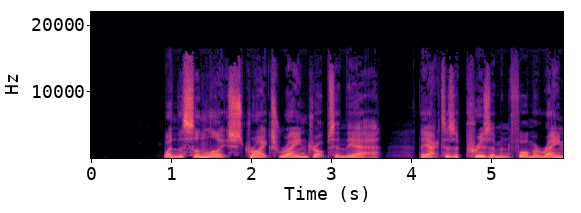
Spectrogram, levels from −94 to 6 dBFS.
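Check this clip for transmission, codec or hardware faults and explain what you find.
One codec fault is audible. At 0.91 s, just before "the sunlight strikes raindrops", compressed frames are skipped. About one frame is lost, which fits a 32 ms frame length. The speech jumps ahead by roughly 30 ms.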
